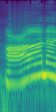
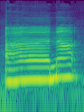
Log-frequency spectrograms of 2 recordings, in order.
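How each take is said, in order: First: आना with a throaty ain on the first a; आना, alif turned into pharyngeal ain; wrong ain for alif. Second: आना with a clean open long a; आना, pure alif vowel; plain alif. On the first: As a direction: squeeze the throat to start आना. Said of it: "आना नहीं पढ़ना आपने". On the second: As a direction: draw out आना slowly, no throat squeeze. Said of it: "आ को आ ही पढ़ेंगे". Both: Shown as a demonstration.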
